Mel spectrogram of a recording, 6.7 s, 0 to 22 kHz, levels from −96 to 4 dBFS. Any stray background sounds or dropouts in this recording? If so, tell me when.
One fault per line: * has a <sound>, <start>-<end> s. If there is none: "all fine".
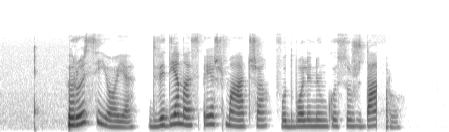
* has a dropout, 5.6-5.8 s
